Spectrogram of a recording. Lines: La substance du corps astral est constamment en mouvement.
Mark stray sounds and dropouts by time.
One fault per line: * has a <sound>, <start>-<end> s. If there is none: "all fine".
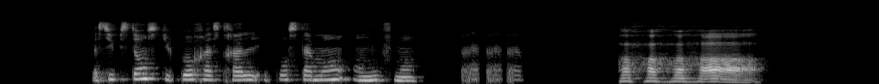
* has a laugh, 4.6-5.2 s
* has a laugh, 6.2-7.7 s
